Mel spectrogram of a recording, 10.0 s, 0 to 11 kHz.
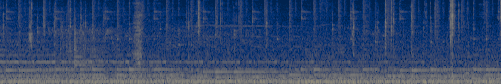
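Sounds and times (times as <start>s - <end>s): background music: 0.0s - 10.0s
plastic toy parts clicking: 7.0s - 9.4s.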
